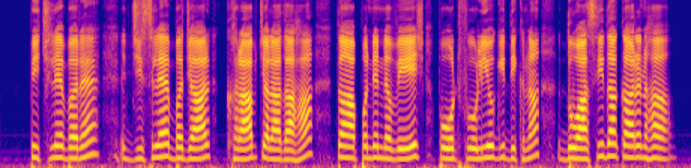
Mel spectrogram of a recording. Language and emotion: Dogri, sad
